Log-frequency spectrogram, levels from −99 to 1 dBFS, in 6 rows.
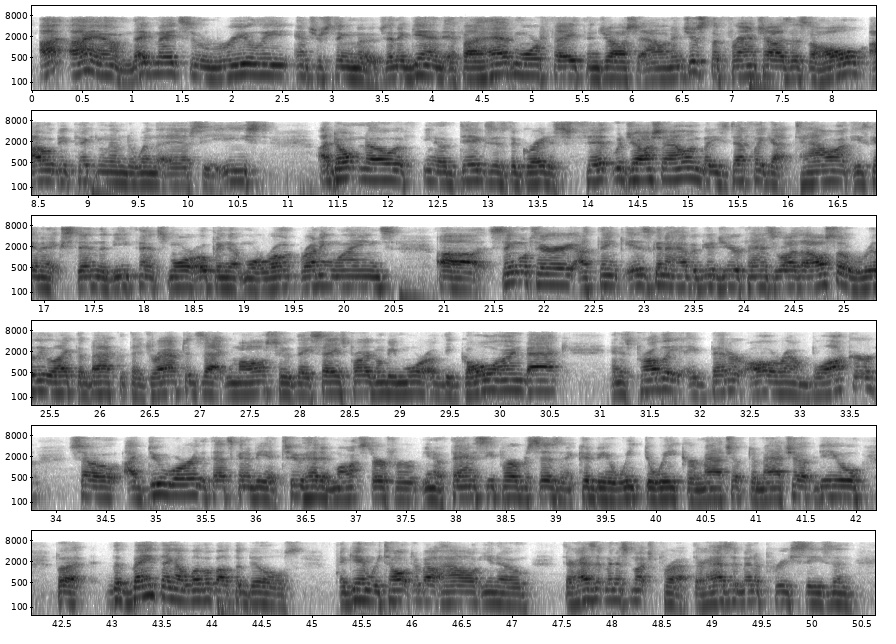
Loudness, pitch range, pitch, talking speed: -20 LUFS, 130-150 Hz, 135 Hz, 205 wpm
